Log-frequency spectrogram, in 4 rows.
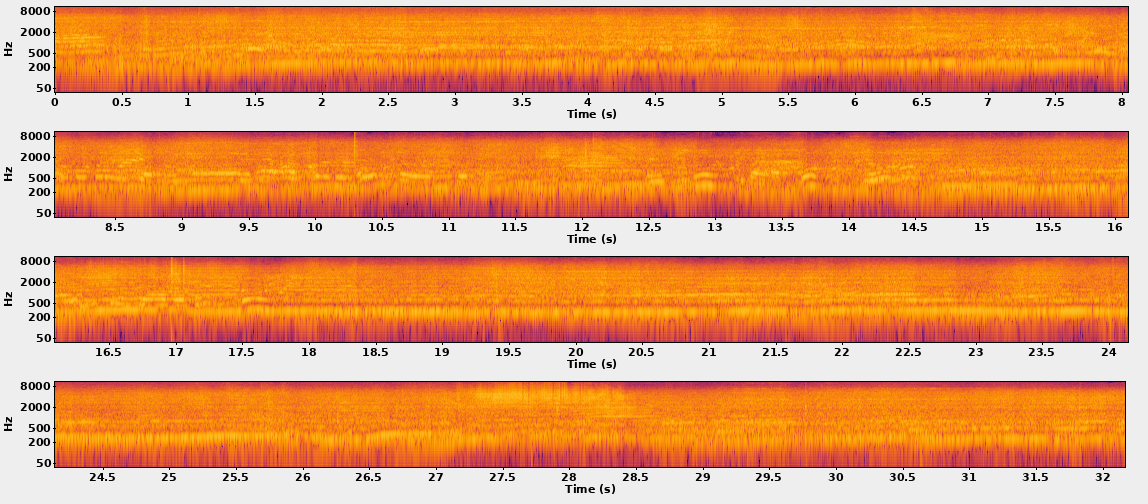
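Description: Several 1600 cc autocross buggies racing together on a dirt track, their engines overlapping and revving up and down as they accelerate and lift for the corners. A brief hiss rises near the end.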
